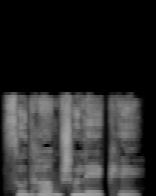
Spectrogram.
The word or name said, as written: ಸುಧಾಂಶುಲೇಖೆ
